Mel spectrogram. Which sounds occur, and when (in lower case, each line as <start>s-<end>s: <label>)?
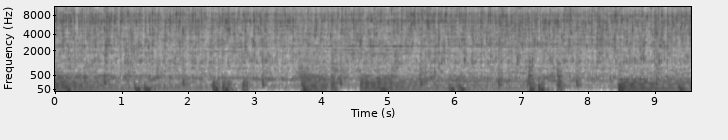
0.0s-9.5s: music
0.0s-9.5s: pump (liquid)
